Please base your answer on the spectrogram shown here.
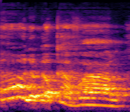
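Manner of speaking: put-on high, carrying shout, loud. Retelling a folk tale, a rider calls out while riding a jaguar: shouting. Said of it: "ele começa a gritar".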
